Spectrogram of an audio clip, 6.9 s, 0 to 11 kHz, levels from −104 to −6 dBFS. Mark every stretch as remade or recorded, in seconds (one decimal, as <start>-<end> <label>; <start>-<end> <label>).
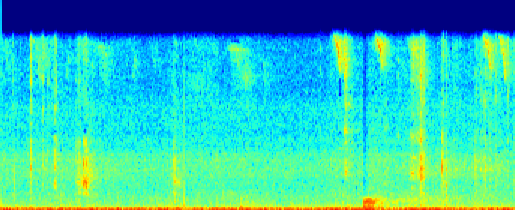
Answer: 0.0-6.9 recorded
